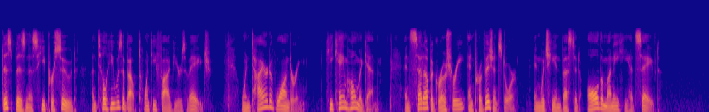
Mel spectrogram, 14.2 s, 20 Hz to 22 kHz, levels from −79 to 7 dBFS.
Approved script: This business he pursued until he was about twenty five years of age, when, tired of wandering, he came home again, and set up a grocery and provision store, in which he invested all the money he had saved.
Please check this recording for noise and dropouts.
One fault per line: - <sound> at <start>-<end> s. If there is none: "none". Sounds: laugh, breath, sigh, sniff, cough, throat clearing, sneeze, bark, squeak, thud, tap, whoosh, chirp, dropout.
none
